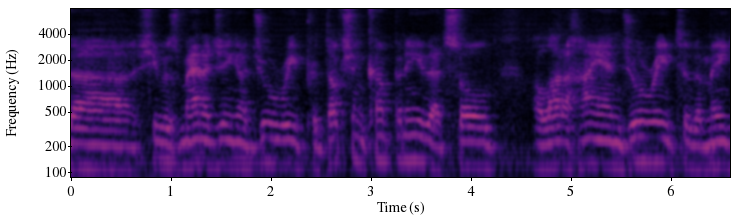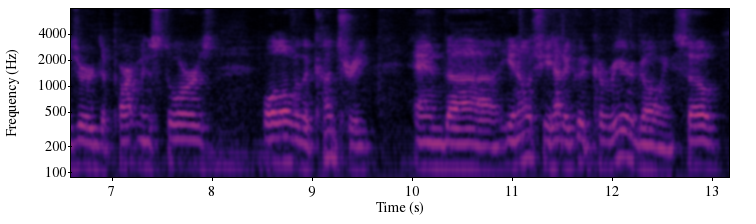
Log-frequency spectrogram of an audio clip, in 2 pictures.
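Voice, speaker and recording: A man in his fifties with a New Jersey accent, reminiscing in a relaxed way with lots of "uh" fillers. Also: mid-range voice, roomy sound, slight background noise. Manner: relaxed, many "uh" fillers, warms up excitedly about food. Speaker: vlogger. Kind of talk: casual reminiscing monologue.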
